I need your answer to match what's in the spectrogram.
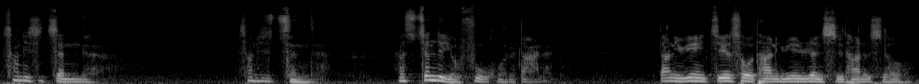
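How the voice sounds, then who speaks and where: Male pastor preaching, earnest and expressive storytelling, mid pitch. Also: normal speed, long pauses, breathy edge. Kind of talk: sermon with personal storytelling.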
